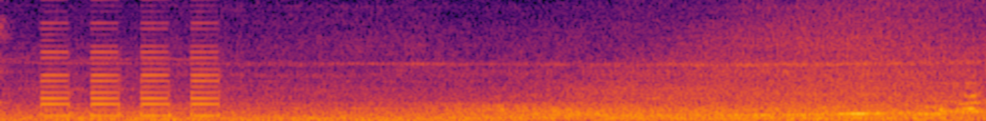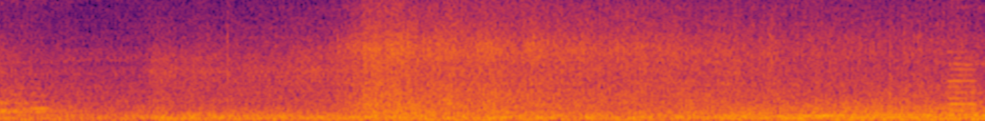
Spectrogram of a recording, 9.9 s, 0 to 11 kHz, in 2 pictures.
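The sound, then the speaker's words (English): A steady engine hum gives way to a loud, continuous rushing pour of harvested corn, about 12,000 pounds or 300 bushels, cascading into the back of a truck, building in intensity toward the end, with no voices. “Joe empties the corn he already harvested into the back of a truck”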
